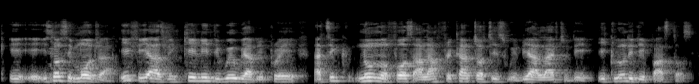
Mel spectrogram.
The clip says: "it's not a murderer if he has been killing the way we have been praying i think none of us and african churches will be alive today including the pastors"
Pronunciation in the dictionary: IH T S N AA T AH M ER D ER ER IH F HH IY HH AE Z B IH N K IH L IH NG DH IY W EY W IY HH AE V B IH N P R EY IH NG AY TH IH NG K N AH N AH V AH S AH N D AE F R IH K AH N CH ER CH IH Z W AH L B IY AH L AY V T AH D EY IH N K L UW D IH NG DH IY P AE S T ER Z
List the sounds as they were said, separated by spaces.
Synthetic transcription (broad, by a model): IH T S N AA T AH M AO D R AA IH F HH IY HH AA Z B IH N K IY L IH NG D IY W EY W IY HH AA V B IH N P R EY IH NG AY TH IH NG K N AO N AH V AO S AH N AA F R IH K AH N CH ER CH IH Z W AH L B IY AH L AY V T AH D EY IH K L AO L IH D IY P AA S T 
